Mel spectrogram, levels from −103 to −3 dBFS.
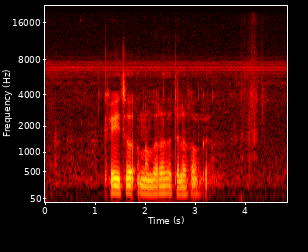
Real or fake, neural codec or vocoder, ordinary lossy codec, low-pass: real; none; none; 19.8 kHz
